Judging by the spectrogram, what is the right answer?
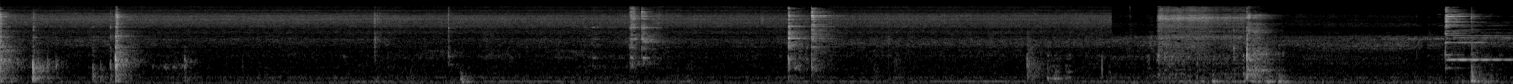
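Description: Ceramic bowls and dishes knocking and clinking as they are handled and set down on a countertop, a series of sharp knocks over a steady hiss. About three seconds from the end comes a louder rush of noise lasting about a second.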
